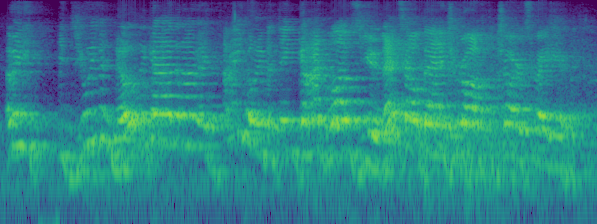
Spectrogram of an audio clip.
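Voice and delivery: loud, high, scornful rebuke; slowing into a loud sneer at the end; judgmental scolding. Acted. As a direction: lay into them like a self-righteous church member. Mocking a judgmental churchgoer.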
